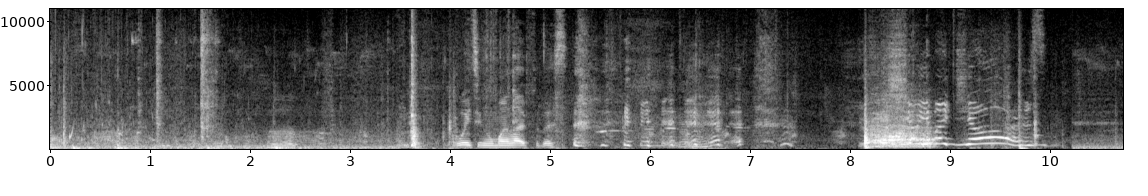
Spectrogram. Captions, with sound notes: Been waiting all my life for this [laughter] to show you my jars!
